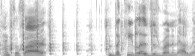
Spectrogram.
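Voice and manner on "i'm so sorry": usual speaking voice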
